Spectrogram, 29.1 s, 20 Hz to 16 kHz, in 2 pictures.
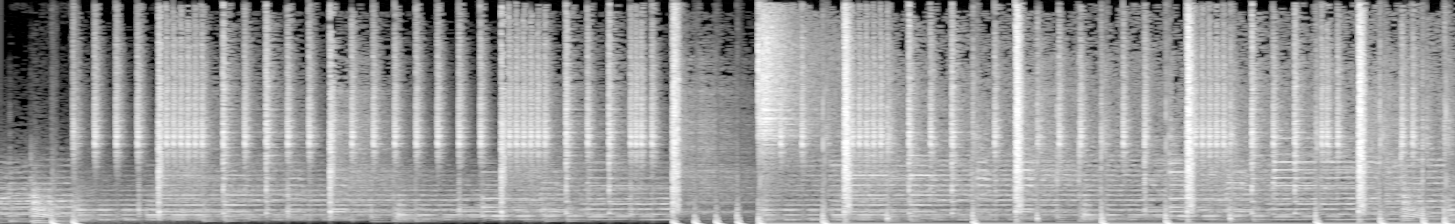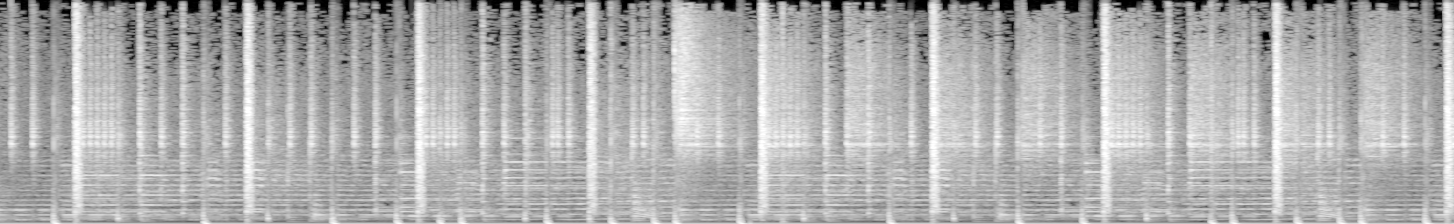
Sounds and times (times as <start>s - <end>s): Music: 0.0s - 29.0s.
